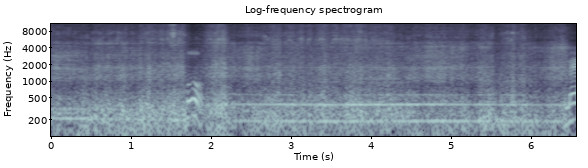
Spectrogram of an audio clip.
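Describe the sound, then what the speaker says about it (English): A Dodge SRT Jeep engine rumbles close by in traffic, a loud steady drone with a quick rising rev early on, buried in constant wind and road noise while a voice speaks briefly. "Oh, that's the SRT Jeep."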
